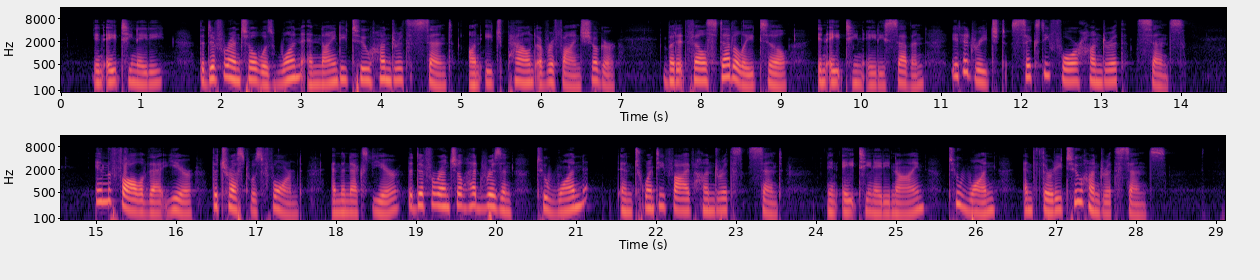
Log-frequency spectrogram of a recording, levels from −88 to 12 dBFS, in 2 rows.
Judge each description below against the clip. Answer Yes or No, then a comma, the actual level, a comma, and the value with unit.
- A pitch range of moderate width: Yes, average, 4.6 semitones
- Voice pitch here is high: No, medium, 165 Hz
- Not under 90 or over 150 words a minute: Yes, slow, 135 wpm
